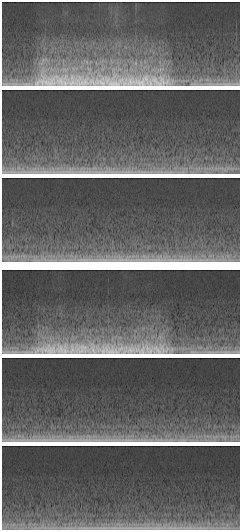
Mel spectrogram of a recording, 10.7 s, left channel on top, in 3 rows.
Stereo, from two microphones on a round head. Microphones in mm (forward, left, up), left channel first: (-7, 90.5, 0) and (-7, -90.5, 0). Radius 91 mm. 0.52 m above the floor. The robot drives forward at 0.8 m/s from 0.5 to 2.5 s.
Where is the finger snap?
No finger snap in this recording.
